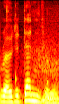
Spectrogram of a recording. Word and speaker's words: rhododendron: "Follows me," said Big Fat Bee, and led Raj towards the rhododendron bush.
